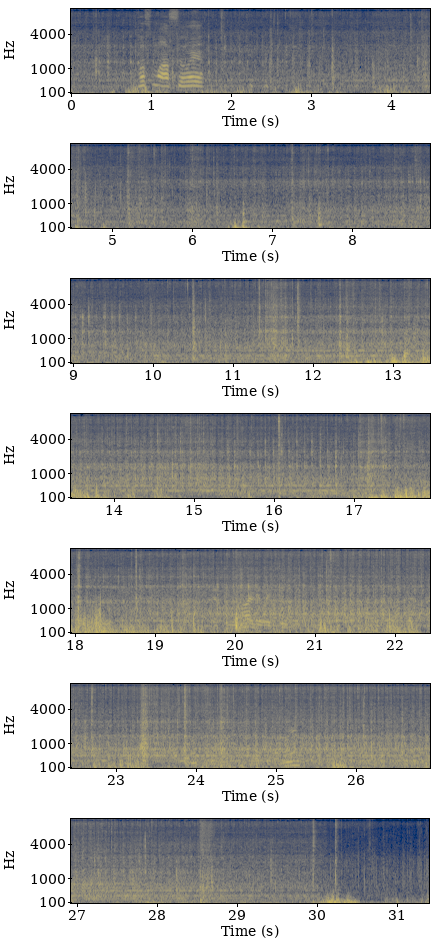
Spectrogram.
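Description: Homemade steel soil sieve being shaken, its wire mesh screen rattling steadily as soil is sifted through it and clods are left on top, with louder stretches around the middle.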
